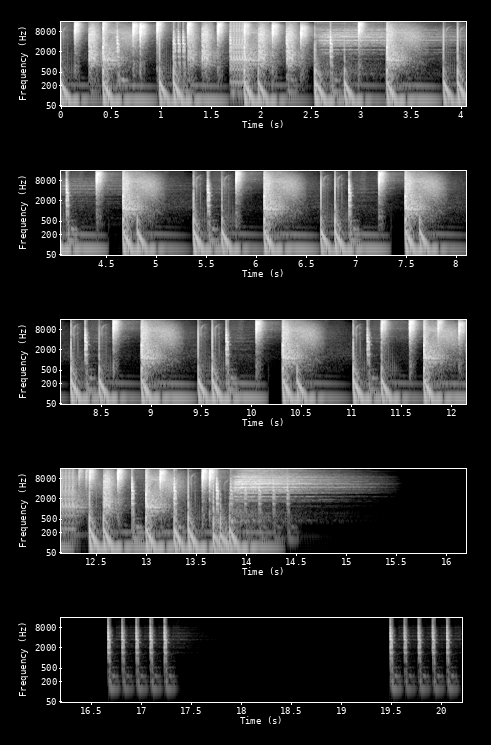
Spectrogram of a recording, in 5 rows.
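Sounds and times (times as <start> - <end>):
drums and percussion: 0.0 - 15.2.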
